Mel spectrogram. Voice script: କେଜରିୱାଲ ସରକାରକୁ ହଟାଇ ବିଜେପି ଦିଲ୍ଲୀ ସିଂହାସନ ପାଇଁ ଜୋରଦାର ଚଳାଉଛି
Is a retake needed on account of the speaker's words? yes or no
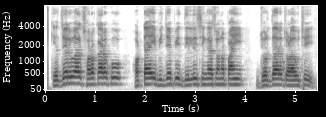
no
